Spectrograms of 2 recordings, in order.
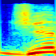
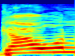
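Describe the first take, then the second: First: It begins with a j sound. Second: It begins with a hard g sound. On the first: The speaker calls it right. "इसको जेल ही पढ़ते हैं" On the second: The speaker calls it wrong. "नहीं गाओल नहीं"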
